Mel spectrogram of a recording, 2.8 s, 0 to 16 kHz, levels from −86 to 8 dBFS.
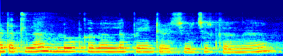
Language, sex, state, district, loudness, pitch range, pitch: Tamil, female, Tamil Nadu, Nilgiris, -15 LUFS, 195-210 Hz, 205 Hz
